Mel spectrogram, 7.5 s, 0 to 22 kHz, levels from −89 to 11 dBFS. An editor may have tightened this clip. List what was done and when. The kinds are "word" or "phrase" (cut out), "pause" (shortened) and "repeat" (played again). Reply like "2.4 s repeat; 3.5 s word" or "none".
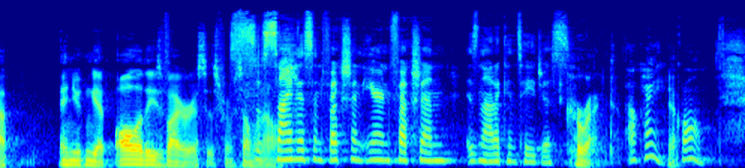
6.2 s pause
